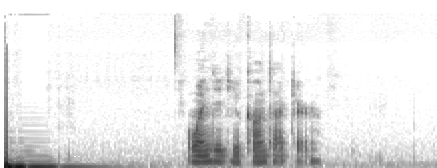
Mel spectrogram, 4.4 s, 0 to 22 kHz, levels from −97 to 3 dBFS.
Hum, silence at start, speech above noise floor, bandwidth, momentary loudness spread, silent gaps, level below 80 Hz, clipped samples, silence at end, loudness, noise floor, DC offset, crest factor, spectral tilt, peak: none; 0.05 s; 34 dB; 8.2 kHz; 24 LU; none; -34 dBFS; under 0.1%; 1.2 s; -31 LUFS; -65 dBFS; under 0.1%; 18 dB; -7.5 dB/octave; -6 dBFS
